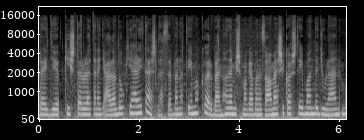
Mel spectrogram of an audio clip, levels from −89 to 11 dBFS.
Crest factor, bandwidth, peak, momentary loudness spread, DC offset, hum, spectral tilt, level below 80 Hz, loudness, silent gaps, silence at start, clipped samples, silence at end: 14 dB; 16.5 kHz; -4 dBFS; 5 LU; under 0.1%; none; -5.5 dB/octave; -30 dBFS; -19 LUFS; none; 0 s; under 0.1%; 0 s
